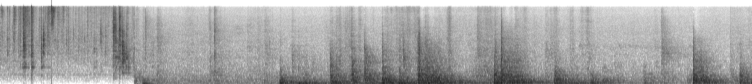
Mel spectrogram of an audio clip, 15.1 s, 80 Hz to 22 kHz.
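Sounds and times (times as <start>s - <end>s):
heavy drum hits: 2.7s - 3.5s.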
